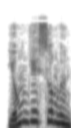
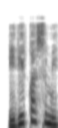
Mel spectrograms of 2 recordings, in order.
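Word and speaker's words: 淵蓋蘇文: が磯分は今日の韓国では看護発音でヨンゲソムンと呼ばれているが日本書紀の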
